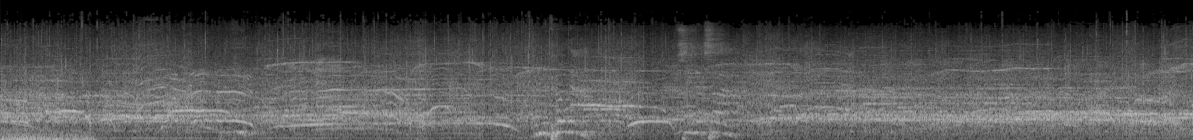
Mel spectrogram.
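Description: A large crowd cheers and shouts loudly in an open space.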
